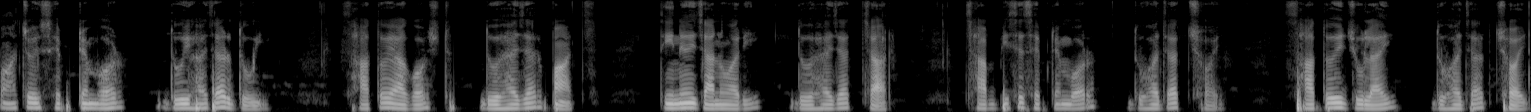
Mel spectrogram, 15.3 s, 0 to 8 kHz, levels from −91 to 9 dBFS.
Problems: none marked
